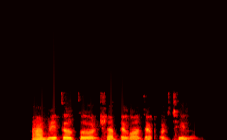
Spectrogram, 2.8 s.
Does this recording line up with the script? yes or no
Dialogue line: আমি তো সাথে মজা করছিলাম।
no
